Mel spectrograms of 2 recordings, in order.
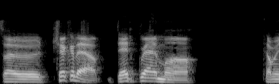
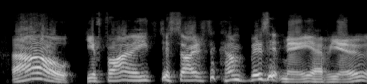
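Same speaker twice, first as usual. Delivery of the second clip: put-on raised, louder guilt-tripping old woman; dead grandma scolding through Alexa, higher and louder; nagging grandmother; 8 semitones higher, 5 dB louder than usual. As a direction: needle him like a naggy grandma. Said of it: "Alexa's gonna be like".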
